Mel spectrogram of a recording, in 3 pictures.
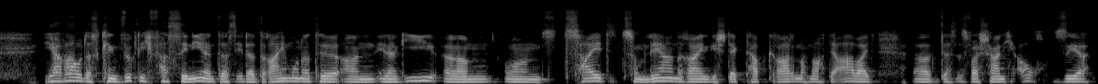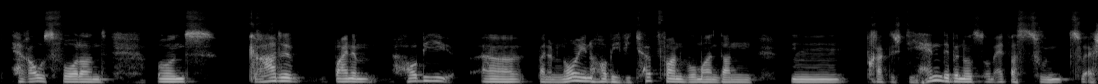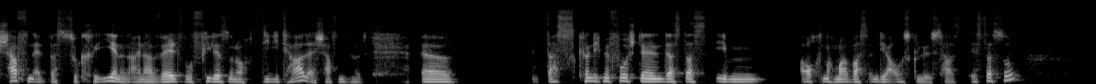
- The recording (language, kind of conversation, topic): German, podcast, Wie findest du heraus, ob ein neues Hobby zu dir passt?
- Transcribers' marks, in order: static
